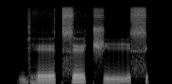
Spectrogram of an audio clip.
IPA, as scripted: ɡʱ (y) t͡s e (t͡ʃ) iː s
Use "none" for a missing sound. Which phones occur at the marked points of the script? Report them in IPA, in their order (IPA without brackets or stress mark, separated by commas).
e, t͡ʃ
